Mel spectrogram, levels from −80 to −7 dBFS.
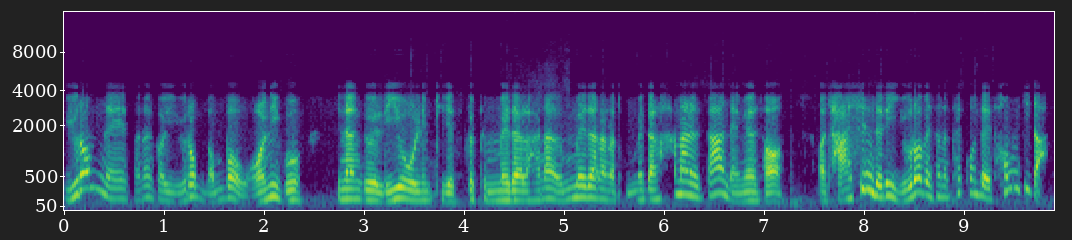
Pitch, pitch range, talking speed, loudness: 145 Hz, 125-180 Hz, 375 characters per minute, -21 LUFS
